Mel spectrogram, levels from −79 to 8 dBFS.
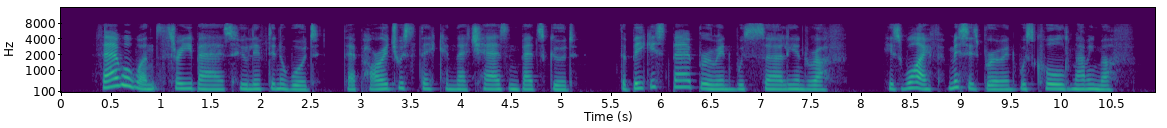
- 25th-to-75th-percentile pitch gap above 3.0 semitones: No, narrow, 2.6 semitones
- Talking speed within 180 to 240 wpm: Yes, average, 195 wpm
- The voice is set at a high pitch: Yes, high, 195 Hz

